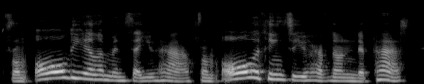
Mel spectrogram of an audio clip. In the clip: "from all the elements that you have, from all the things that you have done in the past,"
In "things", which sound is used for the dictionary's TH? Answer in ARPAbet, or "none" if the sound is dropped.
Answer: TH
